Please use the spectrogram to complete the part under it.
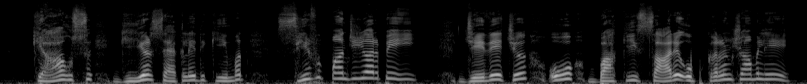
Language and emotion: Dogri, surprised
